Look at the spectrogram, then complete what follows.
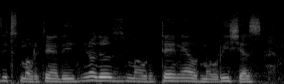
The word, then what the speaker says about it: Mauritius: Those Mauritania or Mauritius, there's a way we who are British trained have got a problem with T. It should be sh, not T.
